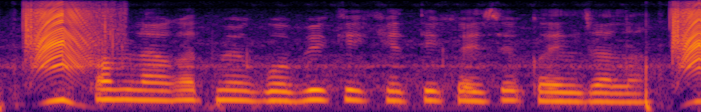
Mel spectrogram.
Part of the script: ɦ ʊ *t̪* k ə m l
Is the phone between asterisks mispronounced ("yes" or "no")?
yes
